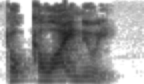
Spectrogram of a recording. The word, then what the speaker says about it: Kawainui: Kawainui.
